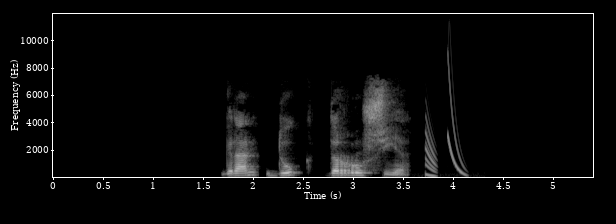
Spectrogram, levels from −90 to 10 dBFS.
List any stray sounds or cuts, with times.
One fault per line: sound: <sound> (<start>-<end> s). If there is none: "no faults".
sound: chirp (3.7-4.2 s)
